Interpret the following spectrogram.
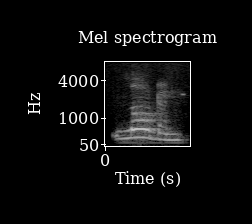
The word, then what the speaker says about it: loden: Am I pronouncing it correctly? Loden.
